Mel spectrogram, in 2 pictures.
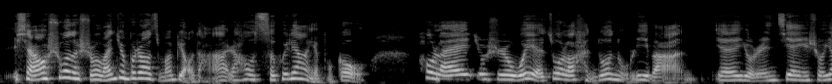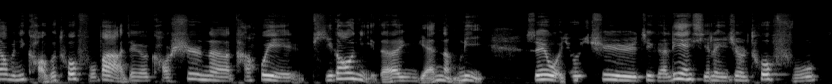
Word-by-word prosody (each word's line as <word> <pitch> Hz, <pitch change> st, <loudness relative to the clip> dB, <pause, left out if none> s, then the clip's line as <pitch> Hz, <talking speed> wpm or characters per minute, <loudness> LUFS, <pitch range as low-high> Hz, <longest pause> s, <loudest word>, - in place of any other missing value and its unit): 想 -, -, +4 dB
要 265 Hz, -, +8 dB
说 315 Hz, +3 st, +3 dB
的 275 Hz, -, +6 dB
时 255 Hz, -4 st, -1 dB
候 220 Hz, -, +3 dB
完 205 Hz, +5 st, +4 dB
全 290 Hz, +1 st, +5 dB
不 275 Hz, -, +3 dB
知 275 Hz, -, +4 dB
道 270 Hz, -, +6 dB
怎 240 Hz, -, -10 dB
么 200 Hz, +3 st, -2 dB
表 220 Hz, -, 0 dB
达， 190 Hz, +1 st, -5 dB
然 195 Hz, -, -4 dB
后 225 Hz, 0 st, -2 dB
词 215 Hz, -1 st, -2 dB
汇 245 Hz, +4 st, -2 dB
量 265 Hz, -2 st, +2 dB
也 -, -, -2 dB
不 -, -, -14 dB
够。 -, -, -1 dB, 0.5 s
后 290 Hz, -2 st, +2 dB
来 220 Hz, 0 st, +4 dB
就 240 Hz, -, 0 dB
是 230 Hz, -2 st, +1 dB
我 210 Hz, +1 st, +6 dB
也 245 Hz, -9 st, +2 dB
做 250 Hz, +8 st, -1 dB
了 210 Hz, -3 st, +3 dB
很 -, -, -8 dB
多 225 Hz, +4 st, +1 dB
努 220 Hz, -3 st, -3 dB
力 210 Hz, 0 st, +1 dB
吧， -, -, -2 dB, 0.3 s
也 200 Hz, -4 st, 0 dB
有 200 Hz, -, 0 dB
人 180 Hz, +4 st, -4 dB
建 205 Hz, 0 st, 0 dB
议 195 Hz, -, -3 dB
说 200 Hz, 0 st, -5 dB
要 240 Hz, +1 st, 0 dB
不 210 Hz, -, -4 dB
你 215 Hz, +2 st, -3 dB
考 -, -, -4 dB
个 185 Hz, -, -6 dB
托 245 Hz, +3 st, +1 dB
福 235 Hz, -9 st, -10 dB
吧。 210 Hz, +2 st, +2 dB
这 180 Hz, -, -8 dB
个 175 Hz, 0 st, -6 dB
考 160 Hz, -2 st, -9 dB
试 250 Hz, +7 st, -3 dB
呢， 190 Hz, -5 st, -1 dB
它 185 Hz, -, -8 dB
会 185 Hz, -7 st, +1 dB
提 205 Hz, -, -5 dB
高 260 Hz, +4 st, +3 dB
你 230 Hz, -4 st, -3 dB
的 140 Hz, +9 st, 0 dB
语 170 Hz, -2 st, -6 dB
言 205 Hz, -, -2 dB
能 -, -, -4 dB
力， 205 Hz, +7 st, -2 dB, 0.4 s
所 215 Hz, -, +2 dB
以 230 Hz, -, +6 dB
我 210 Hz, -, +4 dB
就 195 Hz, -, -5 dB
去 200 Hz, -6 st, +3 dB
这 200 Hz, +4 st, -2 dB
个 170 Hz, -3 st, -6 dB
练 245 Hz, +5 st, +2 dB
习 230 Hz, -6 st, -6 dB
了 185 Hz, -1 st, -3 dB
一 170 Hz, -, -5 dB
阵 200 Hz, -, -3 dB
儿 180 Hz, -, -4 dB
托 235 Hz, +6 st, +1 dB
福， 185 Hz, -5 st, -8 dB
210 Hz, 290 characters per minute, -24 LUFS, 190-240 Hz, 0.5 s, 要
